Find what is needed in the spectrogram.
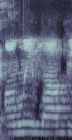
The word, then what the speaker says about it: Onleilove: It's Onleilove. – Onleilove, okay. – Onleilove, you, O-N-L-Y-L-O-V-E.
